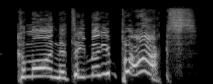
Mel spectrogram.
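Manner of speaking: shrill, very high, loud put-on yell. Doing an impression of how Dylan yells: yelling like Dylan. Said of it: "how to yell like Dylan".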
